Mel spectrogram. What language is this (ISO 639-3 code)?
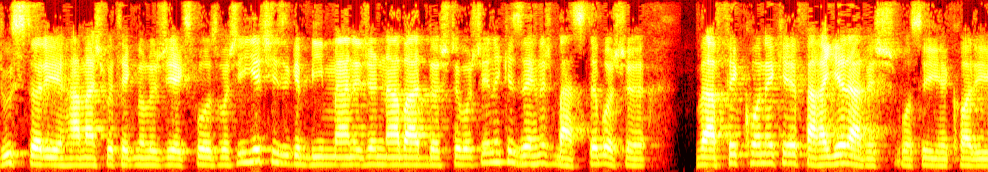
fas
